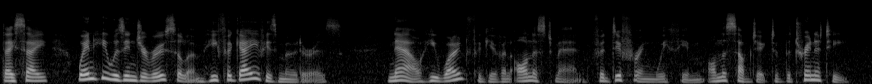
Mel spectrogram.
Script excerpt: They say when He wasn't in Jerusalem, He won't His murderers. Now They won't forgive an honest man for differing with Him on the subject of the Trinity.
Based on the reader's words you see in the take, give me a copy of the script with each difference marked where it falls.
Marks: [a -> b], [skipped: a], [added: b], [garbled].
They say when He [wasn't -> was] in Jerusalem, He [won't -> forgave] His murderers. Now [They -> He] won't forgive an honest man for differing with Him on the subject of the Trinity.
